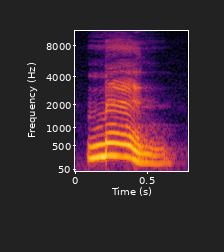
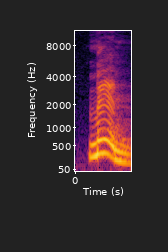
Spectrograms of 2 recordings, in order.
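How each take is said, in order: First: The vowel is one long, steady sound. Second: The vowel is one short, clipped sound. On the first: "use a long simple vowel sound instead, like this" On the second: "Or even shorten it like this"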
